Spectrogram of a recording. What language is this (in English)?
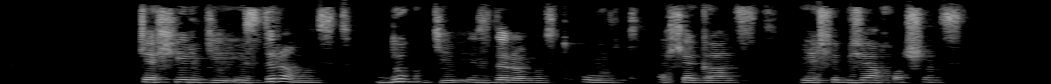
Abkhazian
